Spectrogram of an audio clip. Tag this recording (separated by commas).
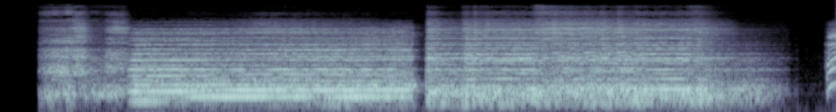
Music, Television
